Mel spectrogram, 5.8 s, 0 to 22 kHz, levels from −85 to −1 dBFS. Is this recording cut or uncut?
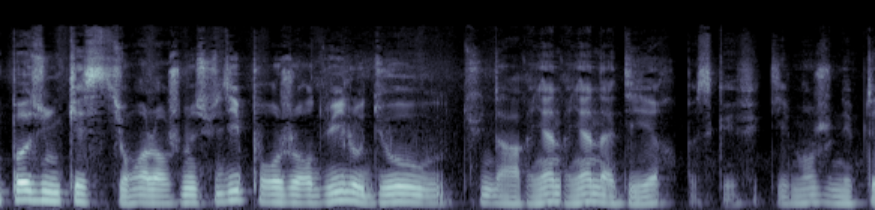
cut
